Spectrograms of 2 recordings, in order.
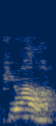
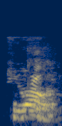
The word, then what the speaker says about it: Puyallup: Remember, Robin, it's Puyallup. Say it like you live there. Puyallup.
